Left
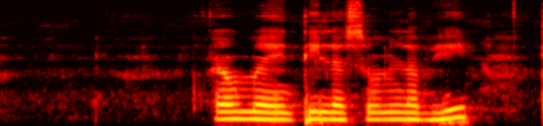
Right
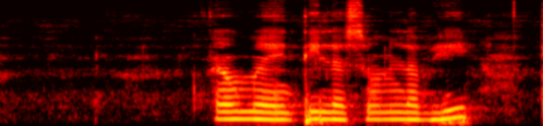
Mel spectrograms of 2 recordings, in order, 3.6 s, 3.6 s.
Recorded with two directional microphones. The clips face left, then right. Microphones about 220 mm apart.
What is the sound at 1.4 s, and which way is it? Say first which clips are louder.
Speech: left 3 dB; 40° left (ahead or behind).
